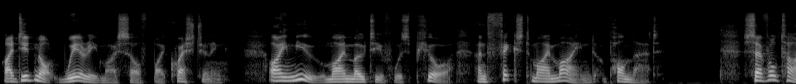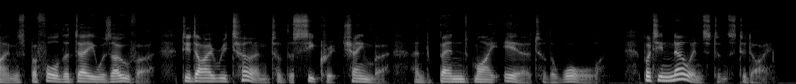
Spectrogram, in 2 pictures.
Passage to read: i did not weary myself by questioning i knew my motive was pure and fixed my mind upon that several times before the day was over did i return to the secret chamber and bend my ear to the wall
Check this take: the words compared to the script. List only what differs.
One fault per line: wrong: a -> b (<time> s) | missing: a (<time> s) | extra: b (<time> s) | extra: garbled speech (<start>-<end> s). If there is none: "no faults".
extra: but in no instance did i (14.4 s)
